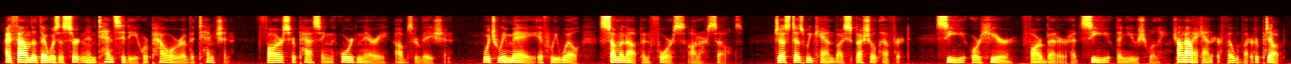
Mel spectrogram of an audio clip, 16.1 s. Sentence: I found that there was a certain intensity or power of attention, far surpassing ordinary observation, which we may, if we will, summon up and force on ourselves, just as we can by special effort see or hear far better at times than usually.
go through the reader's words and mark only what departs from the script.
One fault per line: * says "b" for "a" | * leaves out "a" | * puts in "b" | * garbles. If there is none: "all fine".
* says "see" for "times"
* garbles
